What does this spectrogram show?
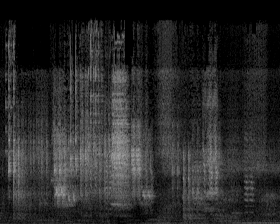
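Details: Java sparrow giving short, high chirping notes in quick irregular bursts, some sharp and piping, over a low steady background hum.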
